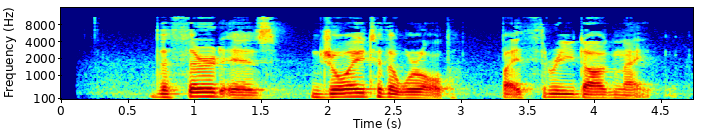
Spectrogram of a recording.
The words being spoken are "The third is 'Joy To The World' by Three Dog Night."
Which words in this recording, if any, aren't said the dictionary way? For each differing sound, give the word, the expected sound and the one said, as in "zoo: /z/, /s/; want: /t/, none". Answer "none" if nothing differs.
none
